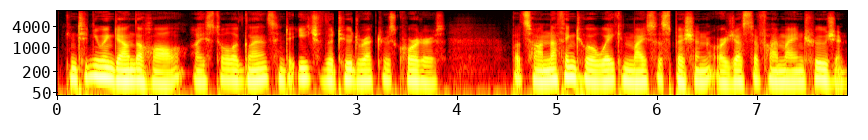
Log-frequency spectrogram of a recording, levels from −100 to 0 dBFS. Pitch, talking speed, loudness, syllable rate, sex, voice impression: 115 Hz, 195 wpm, -18 LUFS, 6.1 syllables/s, male, very masculine, very adult-like, old, very thick, very relaxed, slightly weak, dark, very soft, muffled, slightly halting, slightly cool, intellectual, slightly sincere, very calm, mature, very friendly, very reassuring, slightly unique, slightly elegant, slightly wild, very kind, very modest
